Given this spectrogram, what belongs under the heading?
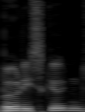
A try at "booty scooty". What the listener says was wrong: Well, you went with scooting instead of scooty. You said scoot.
